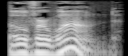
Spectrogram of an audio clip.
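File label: "overwound", English, British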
